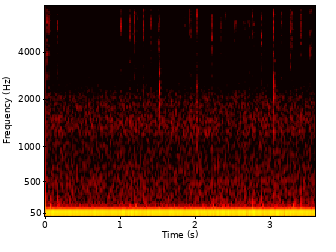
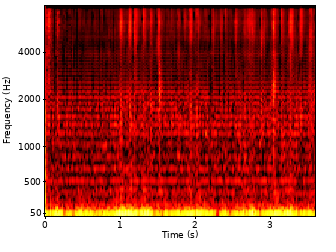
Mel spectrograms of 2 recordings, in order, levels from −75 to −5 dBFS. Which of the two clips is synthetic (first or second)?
second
